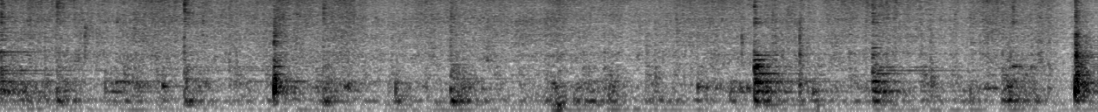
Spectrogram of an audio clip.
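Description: Small onions and coconut pieces sizzling in oil in a stainless steel kadai, stirred with a metal slotted spoon that scrapes and clinks against the pan a few times.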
